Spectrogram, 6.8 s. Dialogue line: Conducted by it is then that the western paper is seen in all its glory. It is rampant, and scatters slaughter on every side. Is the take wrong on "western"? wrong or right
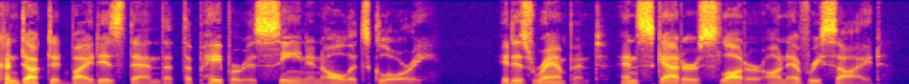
wrong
